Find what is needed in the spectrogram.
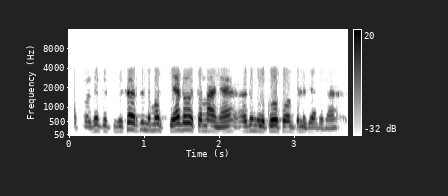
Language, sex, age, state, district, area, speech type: Tamil, male, 60+, Tamil Nadu, Madurai, rural, conversation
